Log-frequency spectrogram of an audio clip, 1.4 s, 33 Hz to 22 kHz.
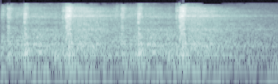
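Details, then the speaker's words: Insulin pump delivering an insulin dose, recorded for music composition about living with a child with type 1 diabetes: short series of quick mechanical clicks and whirs as the dose is given. "Ja så där låter det när man ger en insulindos på pumpen mm där är när man trycker på knapparna på pumpen till exempel"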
